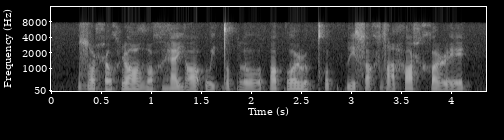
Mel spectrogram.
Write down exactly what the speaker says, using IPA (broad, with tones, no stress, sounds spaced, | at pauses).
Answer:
zˤ u˦ ħ o˧ x ɳ ɒː˦ ðˤ o˧ x ɦ æ˧ j ɒː˨ ʔ u˨ j d̪ ɒ˧ p l o˧ | ɒ˧ k oː˦ ɭ u˨ kʰ o˦ k p i˦ s ɒ˨ x zˤ æ˨ h ɒː˦ ħ x ɒ˧ ɭ e˨˦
